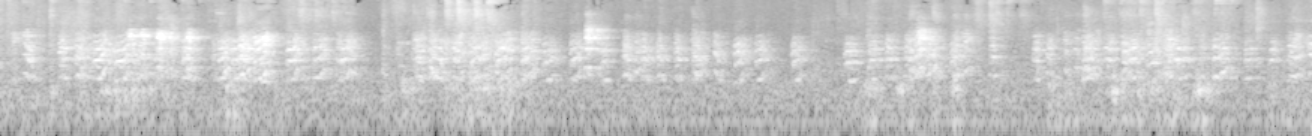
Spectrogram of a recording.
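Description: Kakariki (New Zealand parakeets) chattering and clucking in short broken runs of calls, with small clicks throughout.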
